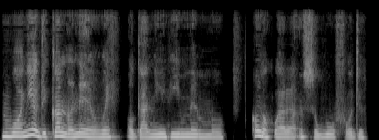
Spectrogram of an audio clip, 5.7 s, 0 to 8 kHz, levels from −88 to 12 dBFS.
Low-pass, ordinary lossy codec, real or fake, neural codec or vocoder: 7.2 kHz; none; fake; codec, 16 kHz, 1.1 kbps, Voila-Tokenizer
